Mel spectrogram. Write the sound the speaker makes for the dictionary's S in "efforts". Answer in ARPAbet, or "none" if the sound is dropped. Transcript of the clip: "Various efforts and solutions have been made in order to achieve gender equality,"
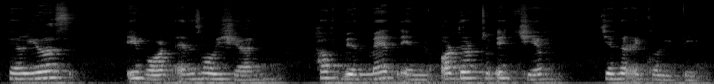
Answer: none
